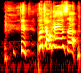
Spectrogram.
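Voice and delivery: high, slow pretend robber's order; mock stick-up shout. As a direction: draw it out high like a hammed-up robber. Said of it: "he was screaming so loud".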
